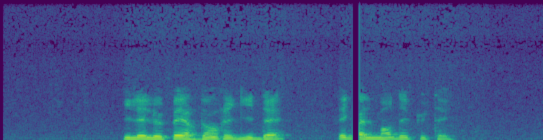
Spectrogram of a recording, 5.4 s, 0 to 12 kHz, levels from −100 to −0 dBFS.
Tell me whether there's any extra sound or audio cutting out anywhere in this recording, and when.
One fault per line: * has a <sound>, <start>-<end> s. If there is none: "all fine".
* has a dropout, 3.5-3.6 s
